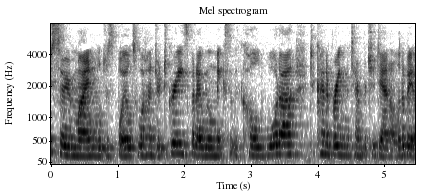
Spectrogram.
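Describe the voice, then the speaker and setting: A woman chatting casually to camera as a health vlogger, recorded indoors at home. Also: medium pitch. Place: indoors in a home kitchen and living room. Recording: roomy echo with clear background noise.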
